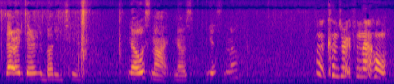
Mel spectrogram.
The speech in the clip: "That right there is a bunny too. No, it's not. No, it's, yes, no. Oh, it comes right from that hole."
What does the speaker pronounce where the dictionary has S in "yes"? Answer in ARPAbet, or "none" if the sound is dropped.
S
